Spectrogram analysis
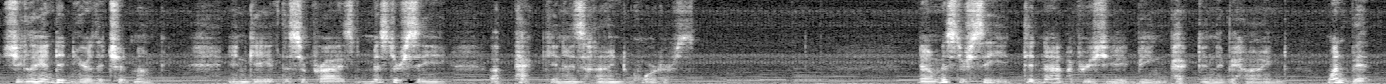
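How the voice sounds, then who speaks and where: A man reading his children's story as narrator, in an expressive storytelling manner. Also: medium pitch, slow, creaky, over music, poor audio. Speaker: author reading own storybook.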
